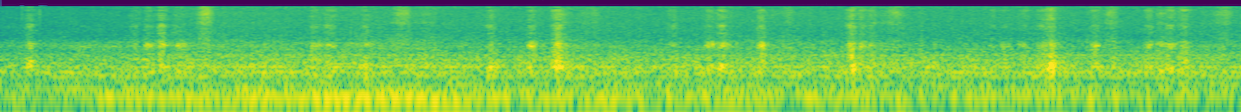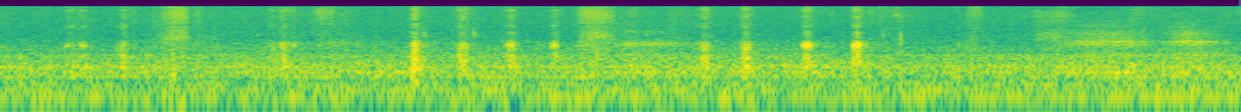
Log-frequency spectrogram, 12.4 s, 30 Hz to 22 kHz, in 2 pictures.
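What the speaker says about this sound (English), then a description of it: "I'm going to be quiet and let you hear how this pen writes." An SKB F20 extra fine fountain pen writes on paper with soft, close scratchy strokes and small ticking taps in an irregular rhythm, quiet and alone, with no voices.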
